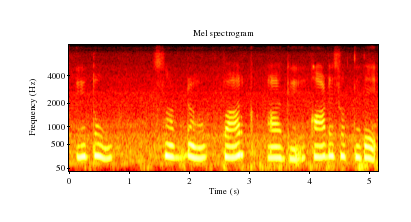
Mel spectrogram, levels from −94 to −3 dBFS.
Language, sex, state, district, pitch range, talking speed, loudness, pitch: Kannada, female, Karnataka, Bellary, 220-245 Hz, 45 wpm, -14 LUFS, 230 Hz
